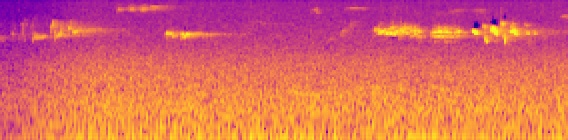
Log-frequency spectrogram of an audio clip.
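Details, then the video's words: Aggressive robin song in an English nature garden: thin, high, squeaky phrases, first spaced apart, then a rapid jumbled burst of sharp notes near the end, over a steady low background hiss. "Aggressive Robin Song"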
